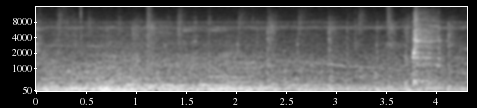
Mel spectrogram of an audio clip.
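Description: Low, steady rumble of a nearby motor vehicle engine, fading a little after the first second. A faint siren tone glides down in pitch in the second half, the start of a passing emergency vehicle. A short sharp noise comes just before the end.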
